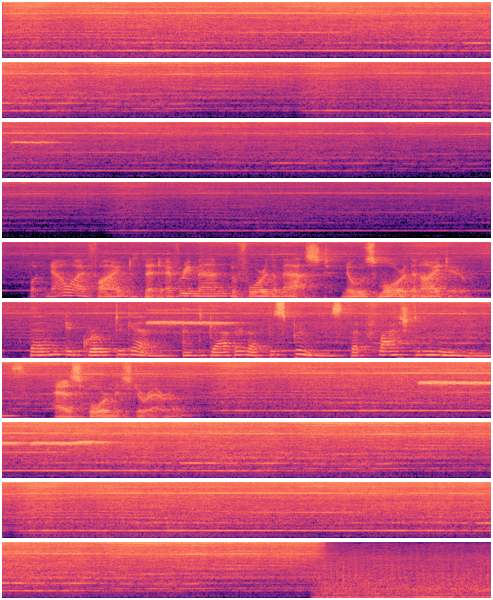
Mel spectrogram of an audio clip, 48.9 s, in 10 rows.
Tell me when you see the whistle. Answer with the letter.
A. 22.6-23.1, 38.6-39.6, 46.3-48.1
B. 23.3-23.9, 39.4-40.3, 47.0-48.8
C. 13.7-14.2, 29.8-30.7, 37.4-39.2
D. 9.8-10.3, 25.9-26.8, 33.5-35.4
D.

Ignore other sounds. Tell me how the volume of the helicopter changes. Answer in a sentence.
The loudness of the helicopter goes down, then up.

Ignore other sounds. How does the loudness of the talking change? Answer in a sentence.
The loudness of the talking stays about the same.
